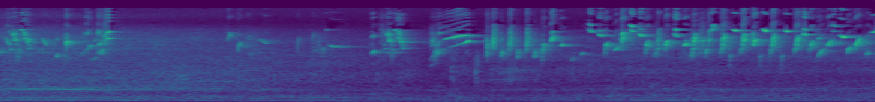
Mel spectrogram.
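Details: European goldfinch song: after a few seconds of quiet, scattered notes, the bird breaks into a fast, tinkling twitter of high, liquid trills and chips that keeps running to the end.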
